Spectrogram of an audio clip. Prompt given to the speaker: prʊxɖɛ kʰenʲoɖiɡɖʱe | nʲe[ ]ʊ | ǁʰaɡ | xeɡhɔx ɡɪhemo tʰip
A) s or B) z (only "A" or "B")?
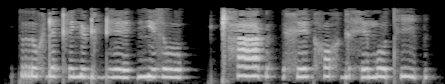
B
